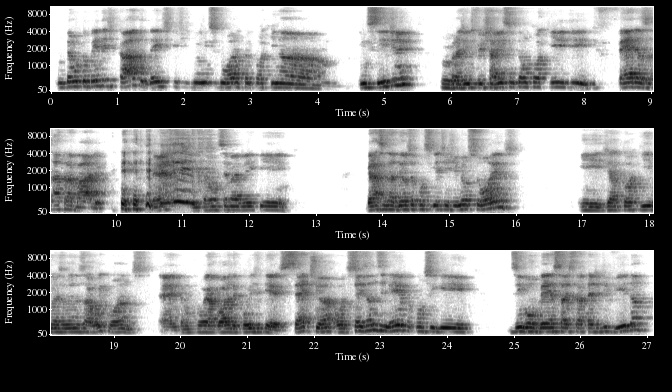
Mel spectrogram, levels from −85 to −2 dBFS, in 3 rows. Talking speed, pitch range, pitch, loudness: 165 wpm, 140-195 Hz, 155 Hz, -17 LUFS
